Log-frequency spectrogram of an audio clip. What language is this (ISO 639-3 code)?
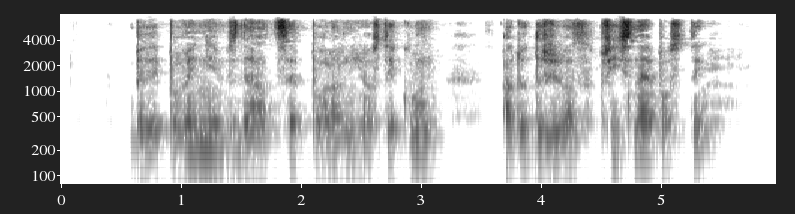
ces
